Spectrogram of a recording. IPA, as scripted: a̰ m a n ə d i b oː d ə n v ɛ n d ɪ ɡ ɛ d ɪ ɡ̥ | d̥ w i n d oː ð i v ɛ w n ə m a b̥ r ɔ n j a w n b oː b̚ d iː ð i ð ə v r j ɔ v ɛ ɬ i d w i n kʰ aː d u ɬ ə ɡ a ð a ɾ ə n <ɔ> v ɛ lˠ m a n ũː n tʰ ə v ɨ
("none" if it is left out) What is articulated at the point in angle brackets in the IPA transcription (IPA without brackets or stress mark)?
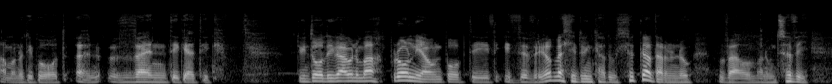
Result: u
